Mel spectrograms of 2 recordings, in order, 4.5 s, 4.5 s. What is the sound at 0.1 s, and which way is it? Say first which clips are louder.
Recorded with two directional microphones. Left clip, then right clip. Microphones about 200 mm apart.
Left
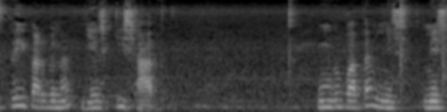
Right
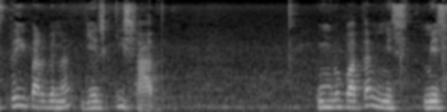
Speech: right 6 dB; 40° right (ahead or behind).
